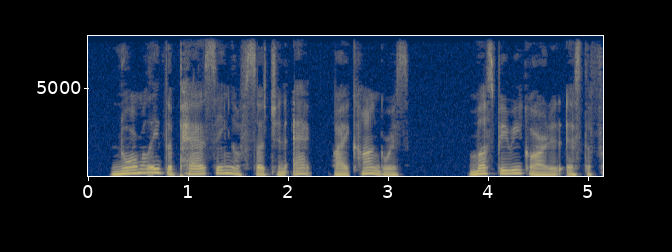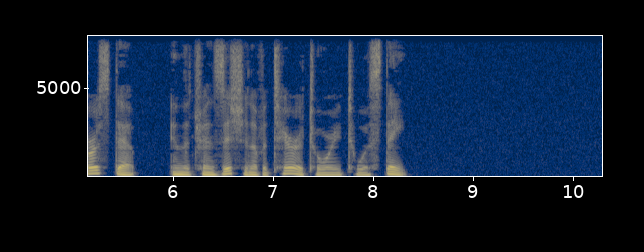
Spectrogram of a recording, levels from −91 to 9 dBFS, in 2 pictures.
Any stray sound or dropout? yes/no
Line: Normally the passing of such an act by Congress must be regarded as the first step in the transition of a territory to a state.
no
